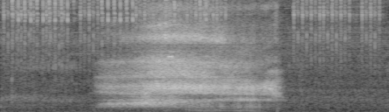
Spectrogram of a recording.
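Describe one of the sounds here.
An electronic device buzzes and crackles.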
